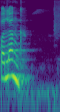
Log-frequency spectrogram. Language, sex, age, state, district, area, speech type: Hindi, female, 30-45, Madhya Pradesh, Chhindwara, urban, read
